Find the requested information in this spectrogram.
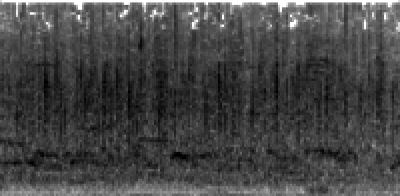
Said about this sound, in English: And if you really mean that, clap again and praise him. I love praise. I love worship. I love loud praise unto God and he does too.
